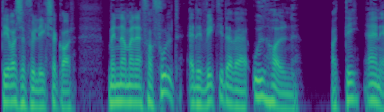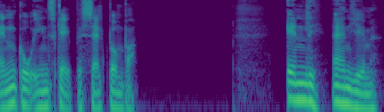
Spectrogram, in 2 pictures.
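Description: A man narrating a children's audiobook in a playful, expressive way. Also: deep voice, long pauses, no room sound, studio quality.

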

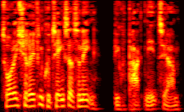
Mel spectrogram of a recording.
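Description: A man's voice: lowish voice, big pitch swings, a little mellow, husky, dry recording, studio quality, voice pushed up. A man voicing a cheeky, bold young cowboy boy who teases and talks cocky. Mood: teasing. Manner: teasing, cocky.

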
